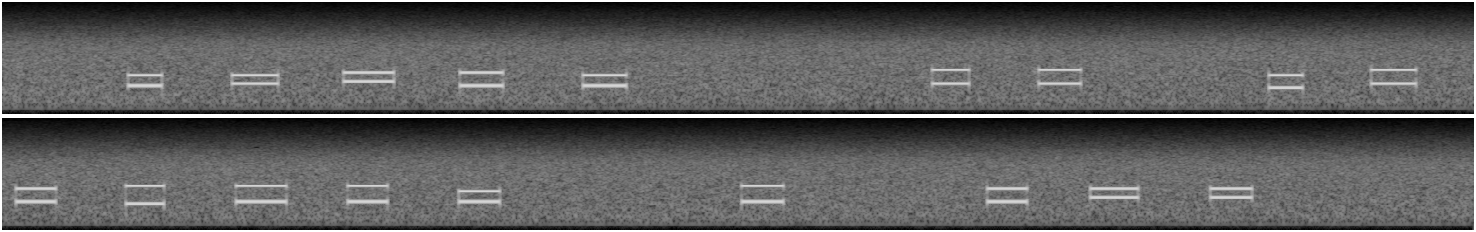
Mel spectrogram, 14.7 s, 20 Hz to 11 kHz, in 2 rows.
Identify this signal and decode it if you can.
DTMF, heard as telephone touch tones, dialled by hand, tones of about 210 ms, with phone line noise. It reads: 47054 99 1953664 6 500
